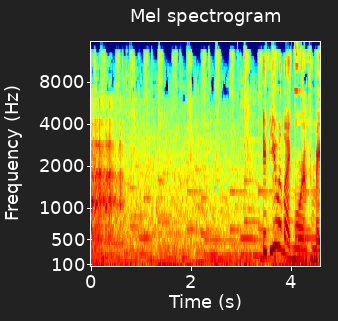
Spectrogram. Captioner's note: everyone laughs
